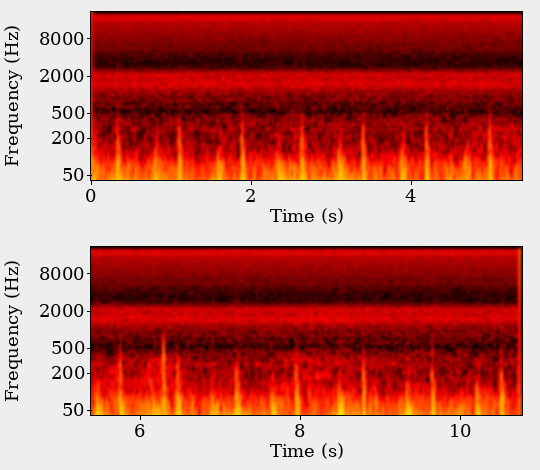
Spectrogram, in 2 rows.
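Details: Person's own heartbeat recording: steady, regular rhythm at about 75 beats a minute, with clear paired thumps over a low hum; normal heart sounds.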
